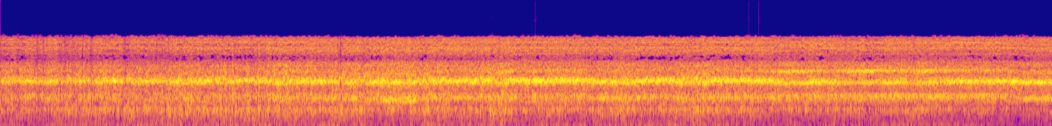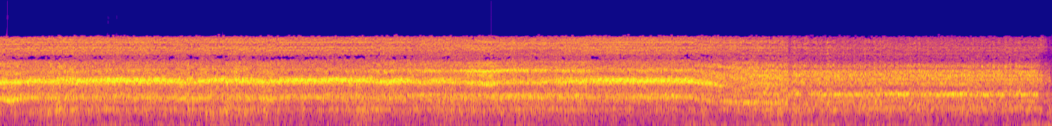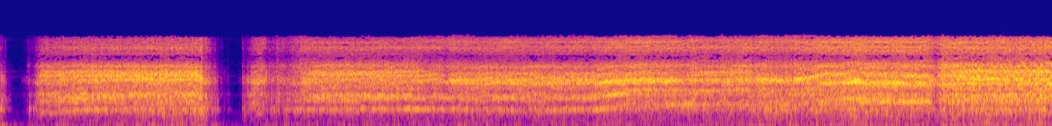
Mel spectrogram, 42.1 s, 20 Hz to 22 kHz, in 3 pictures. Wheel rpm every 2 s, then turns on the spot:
230, 230, 220, 230, 230, 220, 230, 230, 230, 230, 220, 220, 130, 110, 80, 70, 110, 120, 160, 180, 190.
none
